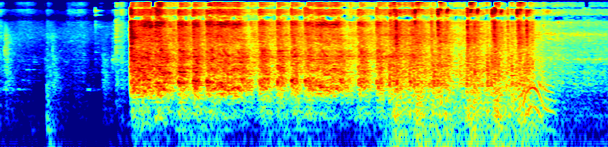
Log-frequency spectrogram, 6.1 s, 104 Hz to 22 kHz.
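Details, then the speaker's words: 12-valve Cummins diesel in a Grumman van: quick crank, catches and settles into steady even chug once batteries were fully hooked up for full voltage; healthy start. "I was actually getting ready to let off the key and it started chugging so it sounds a lot better whenever the batteries are hooked up 100%"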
